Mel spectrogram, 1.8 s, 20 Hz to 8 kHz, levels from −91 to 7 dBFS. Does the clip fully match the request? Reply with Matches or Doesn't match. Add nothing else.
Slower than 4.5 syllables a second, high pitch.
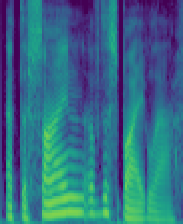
Doesn't match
